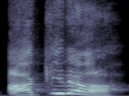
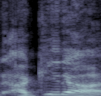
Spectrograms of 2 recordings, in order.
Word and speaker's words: Akita: Real like Akida, right? Akita, as Emma F once taught me how to say it.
